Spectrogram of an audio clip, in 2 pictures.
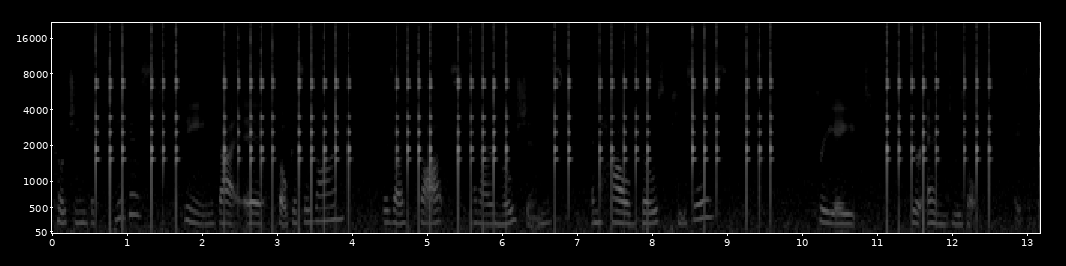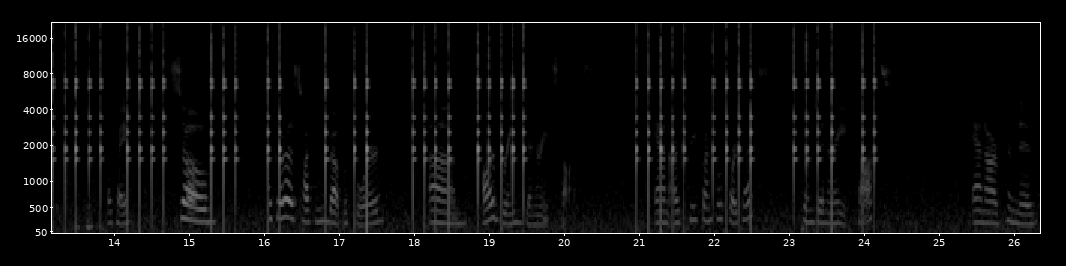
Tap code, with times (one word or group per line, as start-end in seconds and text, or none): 0.6-9.6 NZUJN
11.1-19.5 XYMBU
21.0-24.2 YR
